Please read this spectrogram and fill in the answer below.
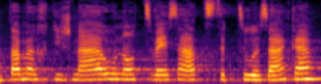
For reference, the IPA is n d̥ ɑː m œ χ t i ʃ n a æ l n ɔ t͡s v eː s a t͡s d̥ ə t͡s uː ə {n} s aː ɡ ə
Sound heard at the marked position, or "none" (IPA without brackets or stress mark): none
